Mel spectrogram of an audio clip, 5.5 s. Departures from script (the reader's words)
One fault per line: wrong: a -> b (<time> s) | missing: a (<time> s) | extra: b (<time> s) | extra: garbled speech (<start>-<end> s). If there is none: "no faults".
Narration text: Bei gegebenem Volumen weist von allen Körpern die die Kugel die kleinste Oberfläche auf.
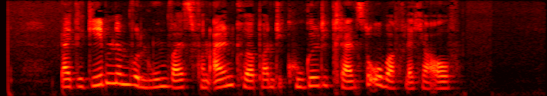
missing: die (2.9 s)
